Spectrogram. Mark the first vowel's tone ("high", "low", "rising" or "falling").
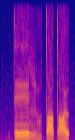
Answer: high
